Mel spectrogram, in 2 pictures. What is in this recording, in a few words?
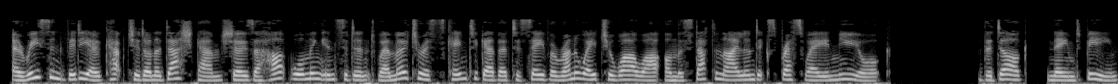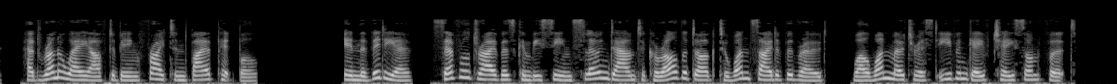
English Newsroom Advanced FAST Reading; Motorists Rescue Runaway Chihuahua on Staten Island Expresswa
